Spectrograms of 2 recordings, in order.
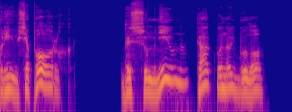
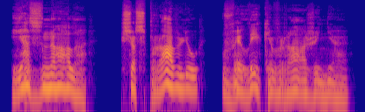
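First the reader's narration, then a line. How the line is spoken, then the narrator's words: Hiss. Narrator (Ukrainian): прошипіла Ракета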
